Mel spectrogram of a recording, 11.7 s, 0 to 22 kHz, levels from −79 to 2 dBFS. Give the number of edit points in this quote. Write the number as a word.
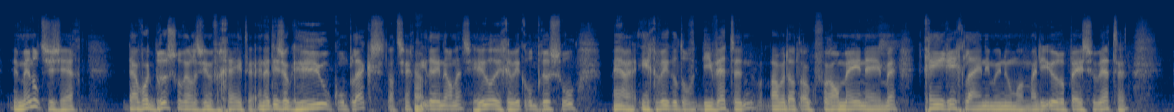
one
